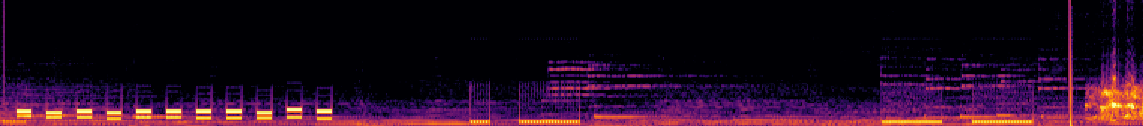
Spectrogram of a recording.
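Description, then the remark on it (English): A rapid run of touch-tone beeps as a phone number is keyed in, about a dozen short paired tones, followed by a few longer tones over a low hum and a sharp click at the end. “I rang a few people I know in government to see where this is all going for Ireland.”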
